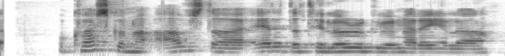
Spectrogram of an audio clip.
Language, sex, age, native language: Icelandic, male, 12, Icelandic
